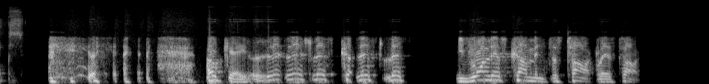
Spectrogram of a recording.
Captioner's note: laugh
